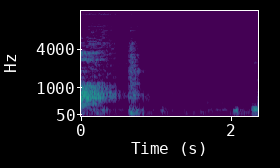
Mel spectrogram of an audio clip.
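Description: Near silence: room tone, with one faint short sound less than a second in.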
